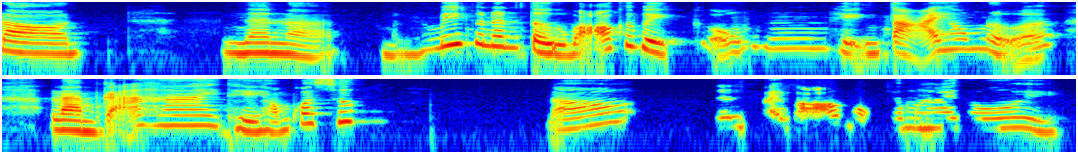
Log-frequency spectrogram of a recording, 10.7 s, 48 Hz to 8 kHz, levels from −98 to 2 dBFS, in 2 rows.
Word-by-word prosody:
đo, 225 -4 +4 0.8
nên 230 -1 +1
là 195 -1 -3 0.2
mình 205 0 -8
hông 295 - -10
biết 415 +3 +6
có 420 - +3
nên 360 -3 +2
từ 220 -8 +4
bỏ 210 - +4
cái 375 - 0
việc - - +5
ổn, - - -5
ưm, 310 -2 -12
hiện 220 -1 -3
tại 250 +1 +4
hông 295 +1 -5
nữa, 265 - -2 0.4
làm 225 -3 +5
cả - - +2
hai 310 -1 -1
thì 215 -5 0
hổng 200 +1 -2
có 355 - +2
sức, 400 +3 +1 0.9
đó, 330 - -1 0.4
nên 270 +1 -5
phải - - -3
bỏ - - +3 0.2
một 230 - -4
trong 255 +1 -8
hai 260 +1 -4
thôi. 250 -4 -3
260 Hz, 185 wpm, -19 LUFS, 225-315 Hz, 0.9 s, biết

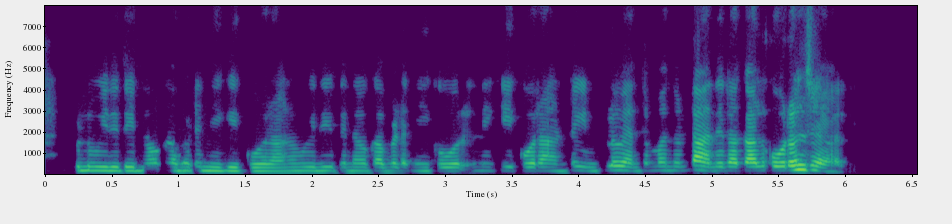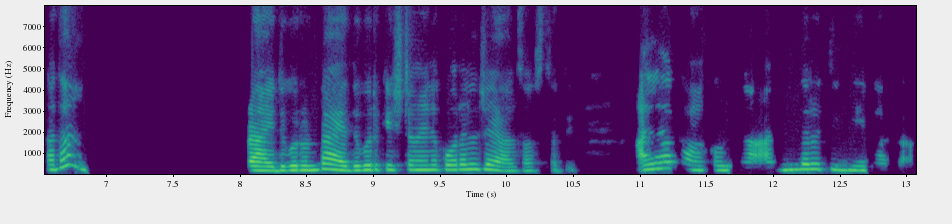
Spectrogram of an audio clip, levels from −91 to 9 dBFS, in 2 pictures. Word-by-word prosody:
ఇప్పుడు 185 - -6
నువ్వు 185 -1 -2
ఇది 180 0 -1
తినవూ 175 +1 -5
కాబట్టి 180 +1 -6
నీకు 170 0 -2
ఈ - - -13
కూర, 165 0 -1 0.2
నువ్వు 175 0 -8
ఇది 180 - -6
తిన్నావు 175 0 -8
కాబట్టి 180 +1 -4
నీ 170 - -10
కోర్ 170 0 -4
నీకు 175 -1 -24
ఈ - - -32
కూర, 180 0 -1
అంటే 165 +4 -14
ఇంట్లో 175 +4 -4
ఎంత 180 +1 -14
మంది 190 -1 -7
ఉంటే 215 +3 +5
అన్ని 185 0 -5
రకాల 185 +1 +4
కూరలు 205 +4 +8
చేయాలి. 170 -5 -1 0.6
కదా! 370 - +3 1.5
ఐదుగురు 195 +3 +3
ఉంటే 215 +5 +3
ఐదుగురికి 220 +2 +2
ఇష్టమైన 220 0 +1
కూరలు 235 +2 +3
చేయాల్సోస్తది. 180 0 -3 0.5
అలా 270 +5 +3
కాకుండా 205 -3 -4
అందరూ 230 +5 +1
తినేలాగ 200 -4 -3
185 Hz, 170 wpm, -21 LUFS, 175-210 Hz, 1.5 s, కూరలు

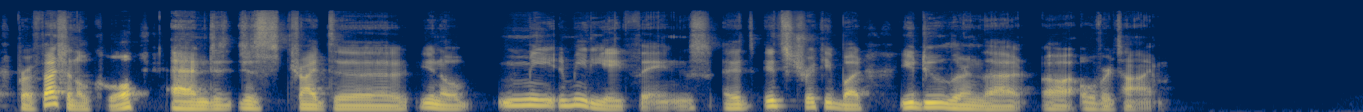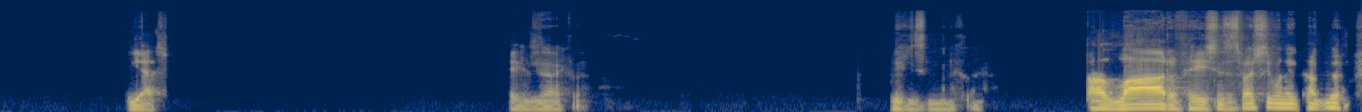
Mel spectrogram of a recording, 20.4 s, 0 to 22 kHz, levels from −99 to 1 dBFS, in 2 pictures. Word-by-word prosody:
professional - - +3
cool - - +2 0.3
and 90 -2 +4
ju 90 0 -5
just 100 -4 -5
tried 95 -5 -1
to, 85 -1 -4
you 120 -1 -1
know, 85 -5 -3 0.2
me 170 0 0
mediate 120 - -2
things. - - -11
It's 100 +1 -4
it's 155 +1 +1
tricky, 130 0 -4
but 90 -6 -2 0.2
you 125 +1 +3
do 125 +2 +4
learn 95 -6 -1
that, 75 -1 -5
uh, - - -4
over 75 -3 -8
time. - - -10 2.4
Yes. - - -4 2.6
Exactly. 75 -1 -10 2.3
But - - -4
he's 75 -2 -10
in 70 - -10
the 75 - -10
clear. 90 - -17 0.8
A 100 0 +7
lot 100 +2 +8
of 90 -3 -2
patience, 95 -1 -2
especially 110 +7 -1
when 115 -1 +3
it 110 - 0
comes 115 +1 0
to 120 - +3
95 Hz, 115 wpm, -22 LUFS, 85-110 Hz, 2.6 s, lot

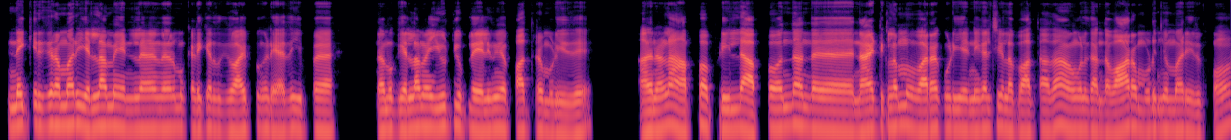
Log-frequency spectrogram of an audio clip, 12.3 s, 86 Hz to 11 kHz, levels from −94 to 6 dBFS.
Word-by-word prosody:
இன்னைக்கு 145 +2 0
இருக்கற 145 +1 +1
மாரி 145 0 +2
எல்லாமே 140 +1 +2
எல்லா 125 +1 0 0.2
நேரமும் 130 0 -2
கிடைக்கிறதுக்கு 120 -1 -2
வாய்ப்பு 120 +2 -1
கெடையாது. 120 -1 -1
இப்ப, 120 +1 -8 0.6
நமக்கு 120 0 -1
எல்லாமே 130 +1 +2
YouTubeல 135 -3 0
எளிமையா 125 +2 0
பாத்துட 120 0 -1
முடியுது. 105 0 -2 0.6
அதனால 120 +4 +2 0.2
அப்ப 115 - -21
அப்படி 125 -1 -4
இல்ல, 125 0 +1
அப்ப - - -25
வந்து 135 +3 -2
அந்த 130 -2 -2 0.2
அ 115 -1 +2
ஞாயிற்றுக்கிழம 130 +3 +2
வரக்கூடிய 125 0 0
நிகழ்ச்சிகள 125 0 -2
பாத்தா 115 +1 -1
தான், 145 0 +2
அவங்களுக்கு 125 -2 -1
அந்த 110 0 -3
வாரம் 125 0 +2
முடிஞ்ச 125 +1 -4
மாரி 120 -1 -2
இருக்கும். 110 +5 -5
125 Hz, 170 wpm, -23 LUFS, 120-130 Hz, 0.6 s, மாரி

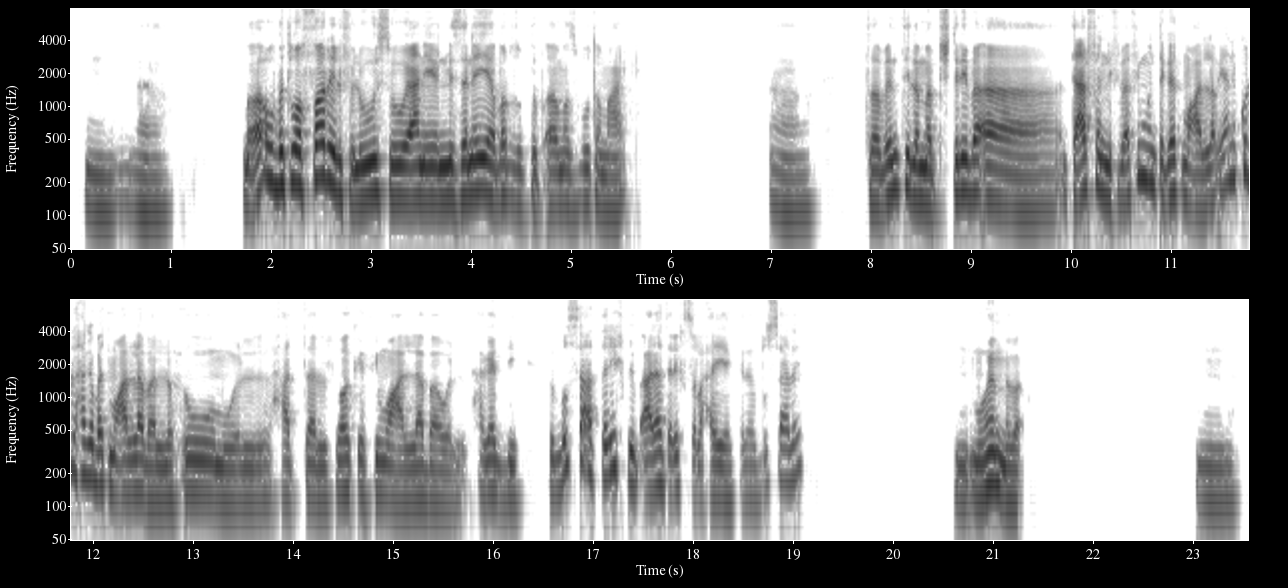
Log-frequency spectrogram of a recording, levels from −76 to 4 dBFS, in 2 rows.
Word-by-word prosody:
إمم 120 +1 -7
آه، 115 0 -6 0.8
آه، - - +3
وبتوفّري 200 +1 +6
الفلوس 155 0 +4
ويعني 140 -1 +5
الميزانية 150 +3 +5
برضه 140 -2 -3
بتبقى 125 +1 -5
مضبوطة 125 +1 -5
معاكِ. 115 -1 -6 1.3
آه، 115 -2 -8 0.5
طَب 130 0 -1
أنتِ 170 +5 +1
لمّا 140 -6 +4
بتشتري 160 +7 +1
بقى 160 -1 +3 0.7
أنتِ - - -5
عارفة 165 +3 +3
إن 150 -3 +4
فيه 140 - -10
بقى 140 - 0
فيه 230 - -4
منتجات 160 -7 +1
معلّبة 130 0 -2
يعني 210 +4 -2
كل 225 -1 -2
حاجة 195 -2 0
بقت 155 -4 -1
معلبة، 130 -2 0
اللحوم 120 +1 -1
وال 115 +1 -5
حتى 125 +1 -7
الفواكه 130 +3 -4
فيه 120 +2 -7
معلّبة 115 -1 -2
والحاجات 120 +4 -7
دي، 120 0 -7 0.3
بتبُصّي 140 - -3
على - - 0
التاريخ؟ 210 +5 -3
بيبقى 145 -5 -1
عليها 150 +3 +1
تاريخ 145 -1 -5
صلاحية 120 -1 -6
كده، 120 +1 -12
بتبُصّي 145 +8 -11
عليه؟ 180 +7 -7 1.5
امم، 120 0 -6
مهم 140 -4 +3
بقى. 115 - -4 1.7
إمم. 115 -1 -7
130 Hz, 130 wpm, -21 LUFS, 120-155 Hz, 1.7 s, وبتوفّري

